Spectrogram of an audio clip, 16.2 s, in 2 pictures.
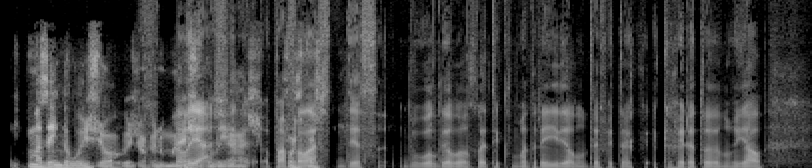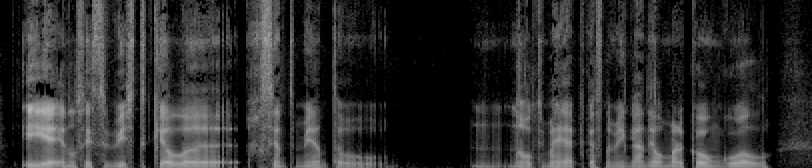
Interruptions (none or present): present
